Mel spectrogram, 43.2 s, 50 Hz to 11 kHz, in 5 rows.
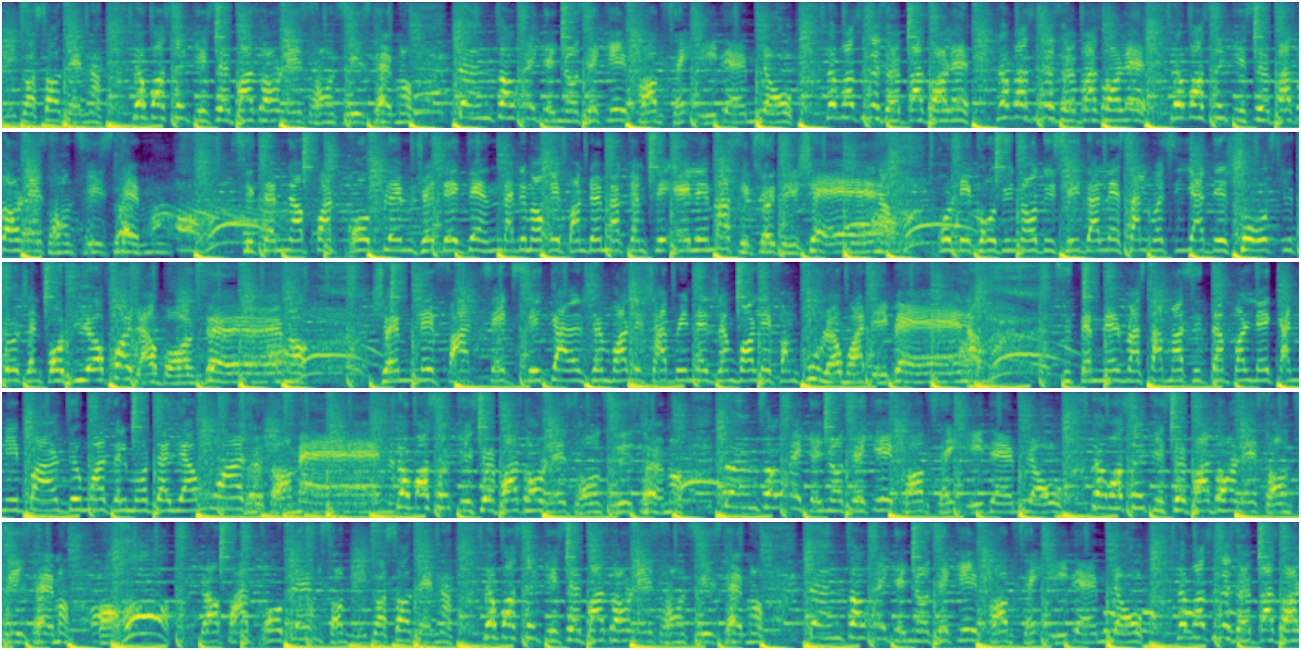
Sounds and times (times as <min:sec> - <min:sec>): Music: 0:00.0 - 0:43.2.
